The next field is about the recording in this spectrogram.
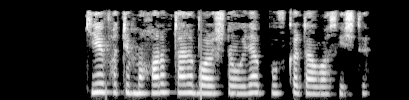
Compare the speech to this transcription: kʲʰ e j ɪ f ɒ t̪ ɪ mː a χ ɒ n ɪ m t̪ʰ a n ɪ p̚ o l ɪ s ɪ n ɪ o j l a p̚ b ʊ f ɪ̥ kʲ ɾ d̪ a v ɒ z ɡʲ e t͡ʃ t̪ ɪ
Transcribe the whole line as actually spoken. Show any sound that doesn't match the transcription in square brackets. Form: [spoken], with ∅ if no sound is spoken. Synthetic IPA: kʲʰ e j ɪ f ɒ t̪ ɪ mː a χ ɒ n ɪ m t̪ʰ a n ɪ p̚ [ɒ] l ɪ [ʃ] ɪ n ɪ o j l a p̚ b ʊ f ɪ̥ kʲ ɾ d̪ a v ɒ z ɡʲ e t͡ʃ t̪ ɪ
